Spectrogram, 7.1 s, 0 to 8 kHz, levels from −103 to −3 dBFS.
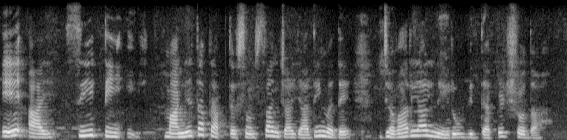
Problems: constant background noise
